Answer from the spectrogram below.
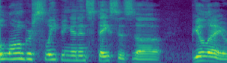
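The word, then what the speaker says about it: Bulette: Robots, and there is a, I believe it's properly pronounced, Bullet, not a bullet. I always call them bullets. I don't know why. It looked like his bullet, spelled like bullet, but I believe it's Bullet.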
